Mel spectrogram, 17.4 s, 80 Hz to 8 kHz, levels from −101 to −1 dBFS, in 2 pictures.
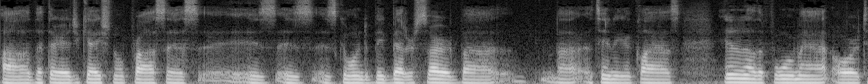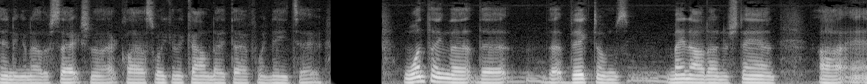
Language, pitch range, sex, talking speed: English, 120-125 Hz, male, 160 wpm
